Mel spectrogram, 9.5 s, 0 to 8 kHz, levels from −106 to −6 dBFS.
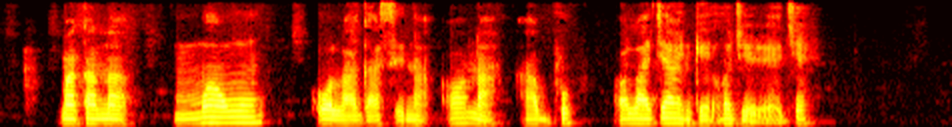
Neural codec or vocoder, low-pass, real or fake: none; 7.2 kHz; real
